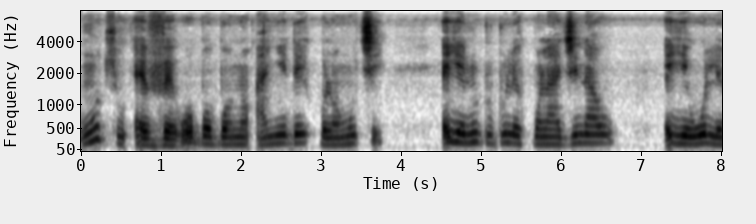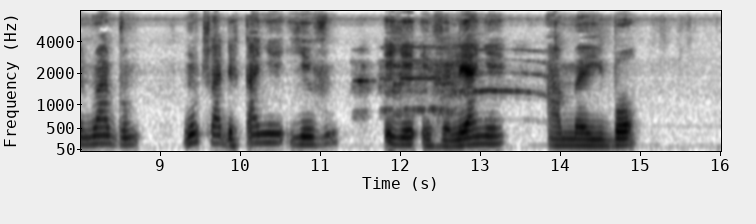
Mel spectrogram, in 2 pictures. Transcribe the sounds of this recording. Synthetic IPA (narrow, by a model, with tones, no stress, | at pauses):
ŋũ˦tu˨ḛ˨ve˨wʔo̰˦bɔ˨bɔ˨nɔ̃˨ʔa˨ɲɛ̃˦ɖe˦k͡plɔ˨ŋũ˦t͡ɕi˦ | e˦je˦nũ˦ɖu˨ɖu˦le˨k͡pɔ˨lã˨d͡ʑi˦nã˦wo˦ | e˦je˦wo˦le˨nũ˦a˦ɖu˨m | ŋũ˦t͡ʃu˦a˨ɖe˨ka˦ɲɛ̃˦je˨vu˦ | ḛ˦je˦ʔe˨ve˨lɛ˦a˦ɲɛ̃˦ | a˨mẽ˨ji˨bɔ˦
